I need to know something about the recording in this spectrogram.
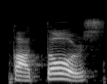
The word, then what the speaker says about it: quatorze: And here we have 14, which is called as quatorze. Quatorze. Now comes 15, which is pronounced as quinze.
